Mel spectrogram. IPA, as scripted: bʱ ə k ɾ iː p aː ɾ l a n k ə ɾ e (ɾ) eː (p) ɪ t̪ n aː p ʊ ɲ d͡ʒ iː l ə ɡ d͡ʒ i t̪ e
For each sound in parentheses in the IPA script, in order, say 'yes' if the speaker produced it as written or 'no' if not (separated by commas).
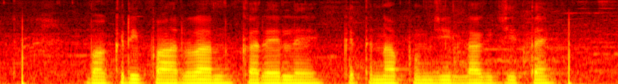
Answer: no, no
